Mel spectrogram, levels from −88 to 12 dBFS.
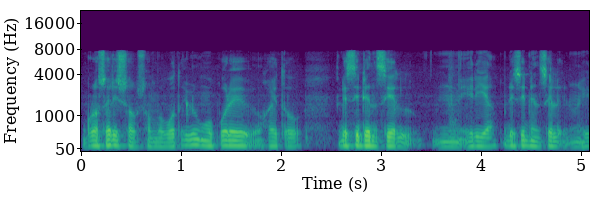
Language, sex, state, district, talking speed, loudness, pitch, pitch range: Bengali, male, West Bengal, Paschim Medinipur, 120 wpm, -20 LUFS, 100 Hz, 95-110 Hz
